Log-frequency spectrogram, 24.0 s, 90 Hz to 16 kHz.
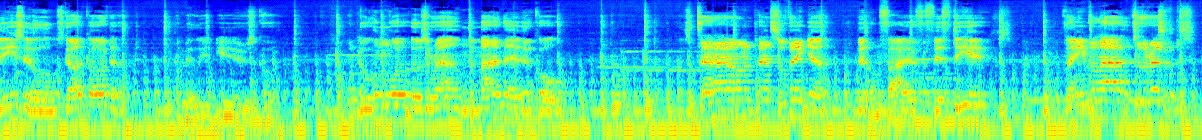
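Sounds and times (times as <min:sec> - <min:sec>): man singing: 0:00.0 - 0:02.8, 0:03.4 - 0:05.8, 0:07.0 - 0:11.4, 0:13.6 - 0:20.3, 0:21.2 - 0:24.0
acoustic guitar strumming: 0:00.0 - 0:24.0
electric bass line: 0:00.0 - 0:24.0.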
